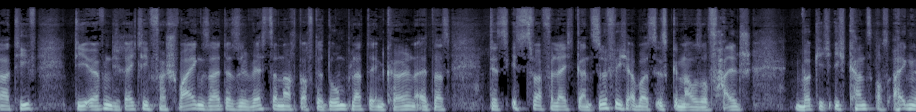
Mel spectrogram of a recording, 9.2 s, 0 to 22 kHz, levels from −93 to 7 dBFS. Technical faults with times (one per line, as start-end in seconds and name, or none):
0.00-9.17 gain pumping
